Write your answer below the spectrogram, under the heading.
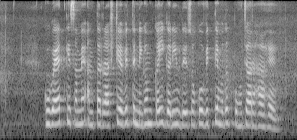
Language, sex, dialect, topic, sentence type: Hindi, female, Marwari Dhudhari, banking, statement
